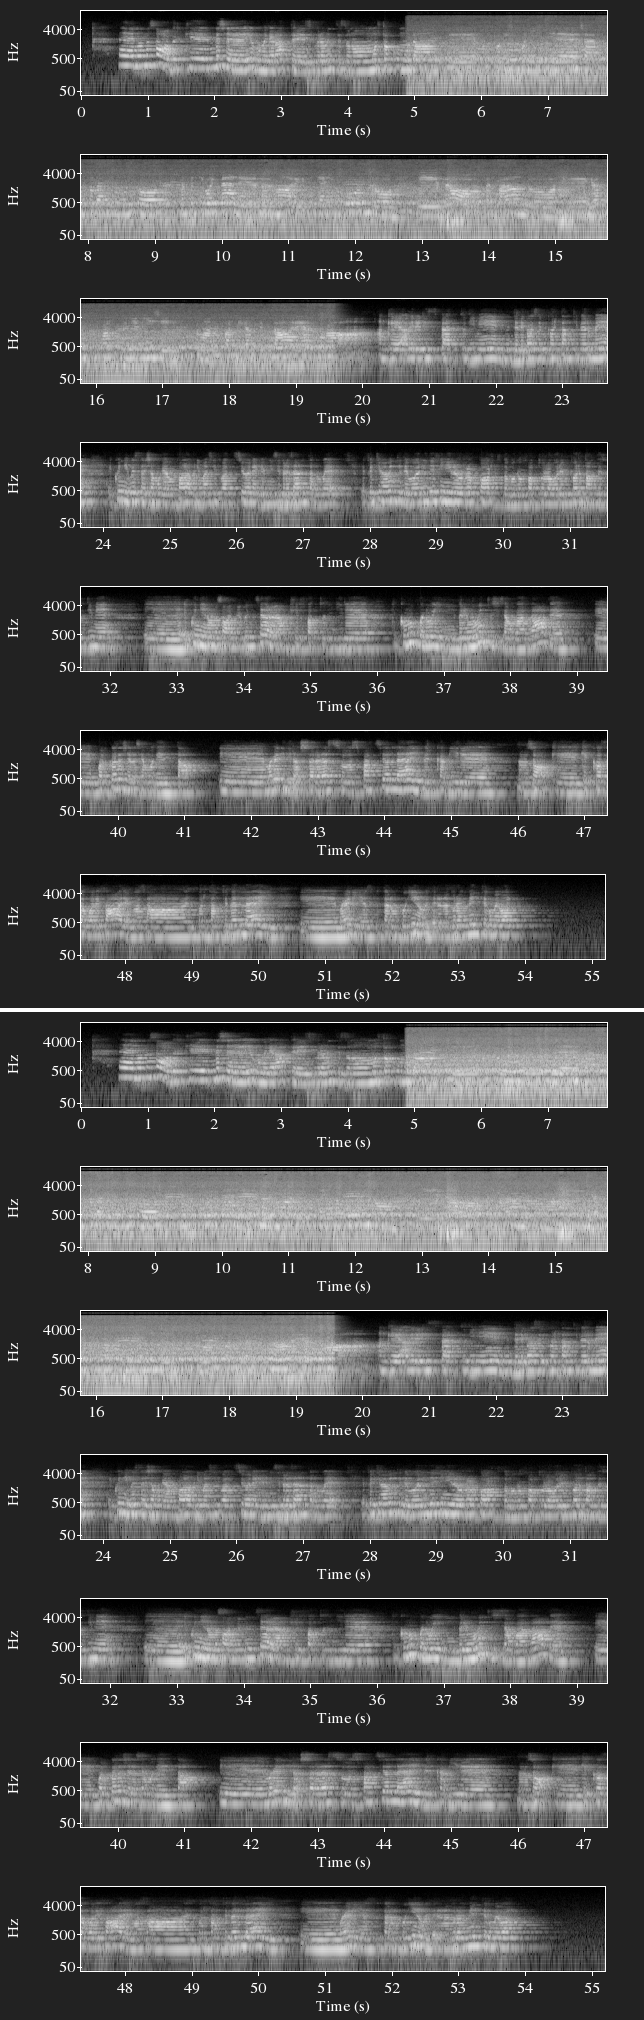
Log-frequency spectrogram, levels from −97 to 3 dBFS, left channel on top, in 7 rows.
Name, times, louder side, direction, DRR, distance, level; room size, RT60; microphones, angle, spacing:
voice 1, 0.3-27.5 27.9-32.0 32.5-38.8 39.3-41.1 41.5-45.7 46.0-53.8, left 1 dB, 30° left, -3 dB, 1.9 m, -22 dB
sound 1, 4.9-19.6, right 6 dB, 90° right, 0.4 m, -20 dB
12.5 x 8.4 x 2.5 m, 0.87 s
head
